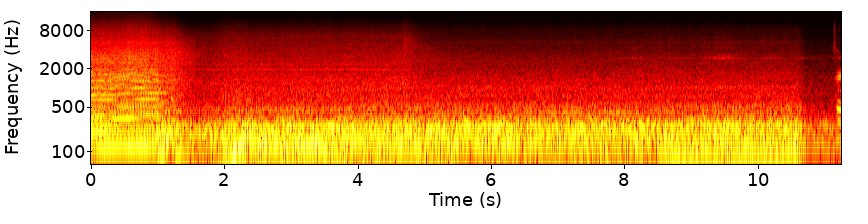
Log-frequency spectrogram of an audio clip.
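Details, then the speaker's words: 540 cu in big-block Chevrolet with two spark plugs per cylinder (16 plugs) and dual ignitions on two sensors: a loud, lumpy idle that smooths out and picks up RPM once the second ignition is switched on. "So we'll start this up on one ignition and then turn on the second edition while it's sitting right there. Right. All right. So, you can hear it actually just picks up RPM."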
